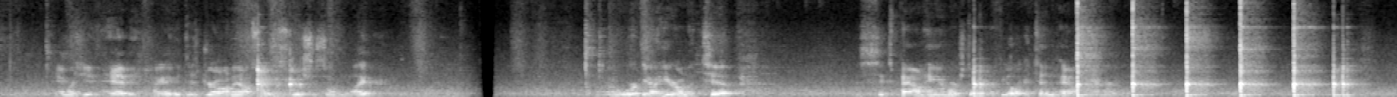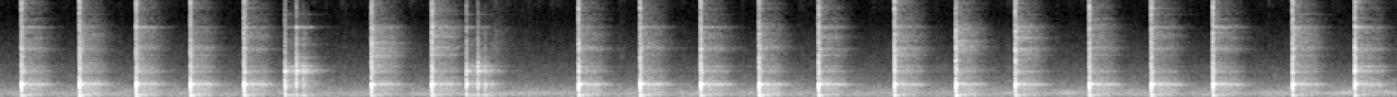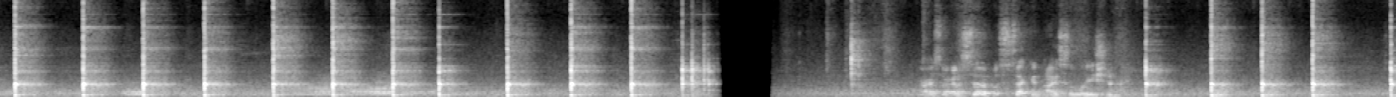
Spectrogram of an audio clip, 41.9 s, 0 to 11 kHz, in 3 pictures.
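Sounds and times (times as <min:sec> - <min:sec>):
hammer striking steel on anvil: 0:09.6 - 0:19.1, 0:19.7 - 0:35.2, 0:39.4 - 0:41.9.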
